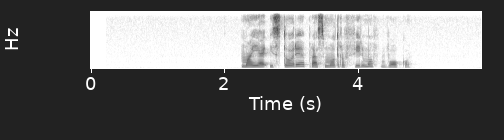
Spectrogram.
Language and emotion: Russian, neutral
